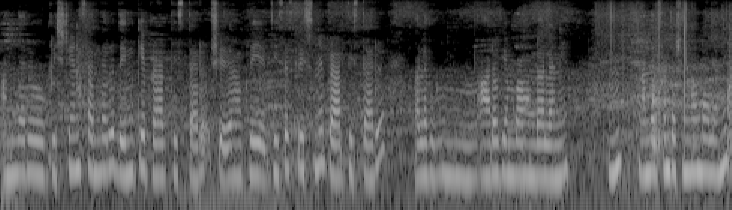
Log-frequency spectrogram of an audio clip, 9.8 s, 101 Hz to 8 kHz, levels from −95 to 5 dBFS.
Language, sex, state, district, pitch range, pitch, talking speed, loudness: Telugu, female, Telangana, Nalgonda, 205-225 Hz, 215 Hz, 105 wpm, -35 LUFS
